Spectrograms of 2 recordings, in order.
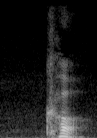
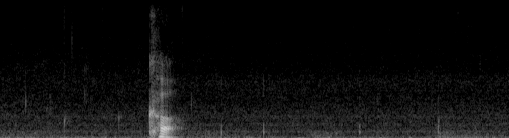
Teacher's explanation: this is an aspirated consonant and the air pressure behind the tongue is released with a little Force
